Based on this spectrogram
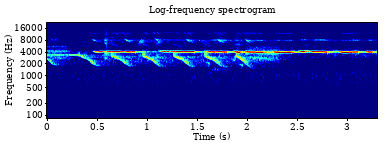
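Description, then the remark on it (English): A white-throated sparrow song: a sustained high, pure whistle runs throughout while about six quick downward-slurred whistled notes repeat at an even pace, clear and moderately loud over soft background hiss. “In Maine, the white-throated sparrow's melody is among those threatened by changes in the climate and by loss of habitat.”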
